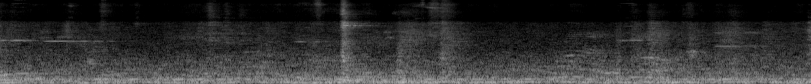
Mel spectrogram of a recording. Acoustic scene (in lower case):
subway station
